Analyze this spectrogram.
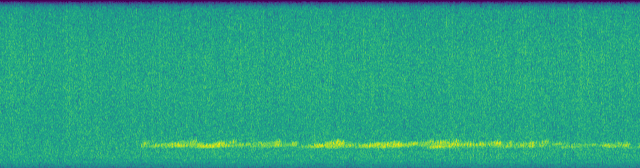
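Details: Frog calling beside a river in a pristine forest: after a quiet start, a continuous high, rapidly pulsed trill runs steadily for the rest of the clip over a constant rushing-water hiss.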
